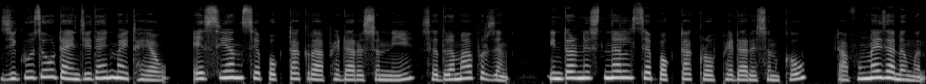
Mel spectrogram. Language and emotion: Bodo, neutral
